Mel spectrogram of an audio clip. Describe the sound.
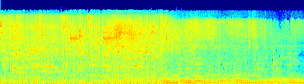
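Shooting and explosions from the Aerosmith video game form a dense, loud barrage of rapid repeated bursts and booms that gives way to more tonal game sounds in the second half.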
